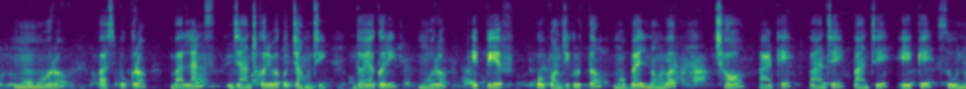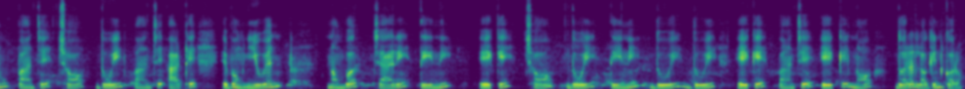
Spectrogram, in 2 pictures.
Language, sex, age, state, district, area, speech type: Odia, female, 18-30, Odisha, Kendrapara, urban, read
